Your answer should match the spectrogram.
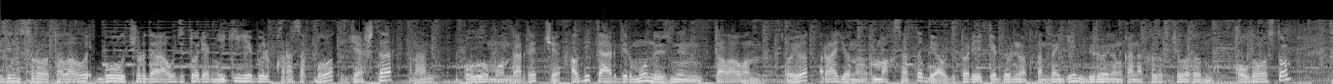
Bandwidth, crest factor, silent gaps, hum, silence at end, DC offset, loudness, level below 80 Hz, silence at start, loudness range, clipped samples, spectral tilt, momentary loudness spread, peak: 8.8 kHz; 12 dB; none; none; 0 s; under 0.1%; -13 LUFS; -26 dBFS; 0 s; 1 LU; under 0.1%; -6.5 dB/octave; 4 LU; 0 dBFS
